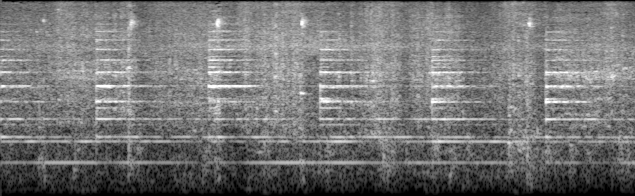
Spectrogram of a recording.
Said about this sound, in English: for an old steam engine that you don't see anymore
